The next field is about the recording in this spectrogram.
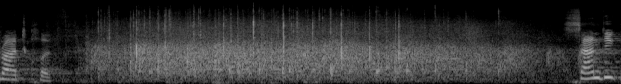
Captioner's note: applause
